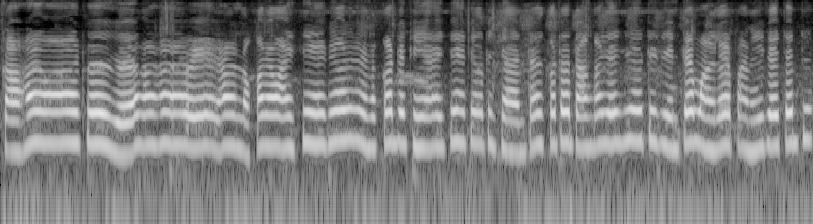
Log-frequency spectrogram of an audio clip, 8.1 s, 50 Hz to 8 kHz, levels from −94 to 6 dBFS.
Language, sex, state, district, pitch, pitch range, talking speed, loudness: Odia, male, Odisha, Khordha, 300 Hz, 285-315 Hz, 145 wpm, -13 LUFS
